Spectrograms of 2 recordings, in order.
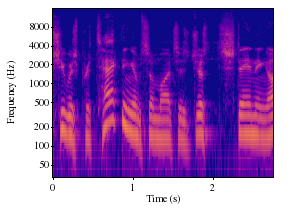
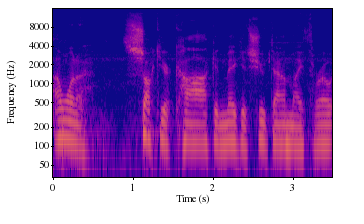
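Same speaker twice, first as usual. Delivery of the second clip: weird, pervy, fully sleazy creep voice; 6 semitones lower, 7 dB quieter than usual. Retelling a comedian's bit: Patton Oswalt weird pervy voice. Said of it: "he says it in that weird pervy voice".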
